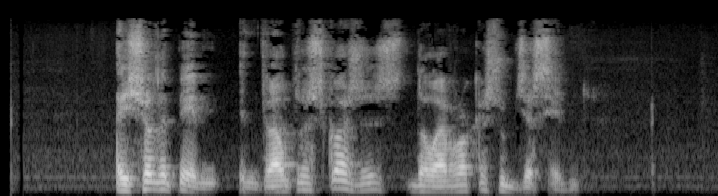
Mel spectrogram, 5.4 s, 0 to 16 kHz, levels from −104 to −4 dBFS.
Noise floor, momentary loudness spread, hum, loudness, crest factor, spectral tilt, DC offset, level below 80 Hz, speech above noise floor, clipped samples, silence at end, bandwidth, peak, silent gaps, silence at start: -66 dBFS; 12 LU; none; -29 LUFS; 20 dB; -3 dB/octave; under 0.1%; -76 dBFS; 36 dB; under 0.1%; 1.05 s; 11.5 kHz; -10 dBFS; none; 0.85 s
